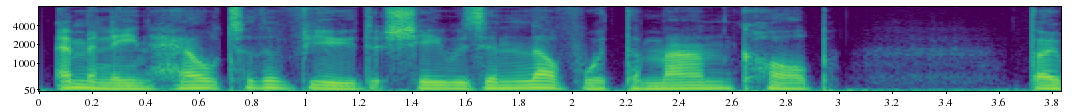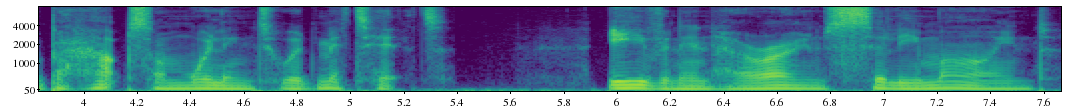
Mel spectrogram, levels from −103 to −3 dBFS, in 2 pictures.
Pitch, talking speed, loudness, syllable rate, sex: 100 Hz, 205 wpm, -23 LUFS, 5.6 syllables/s, male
